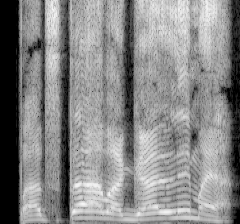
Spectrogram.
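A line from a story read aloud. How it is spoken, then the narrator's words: Hoarse angry yelling, voice cracking. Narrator (Russian): орал он хрипло, голос ломался от злости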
